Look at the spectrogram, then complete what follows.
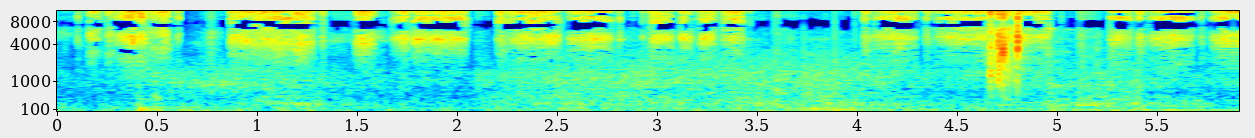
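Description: Short hisses from an aerosol spray-paint can over steady outdoor background noise.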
